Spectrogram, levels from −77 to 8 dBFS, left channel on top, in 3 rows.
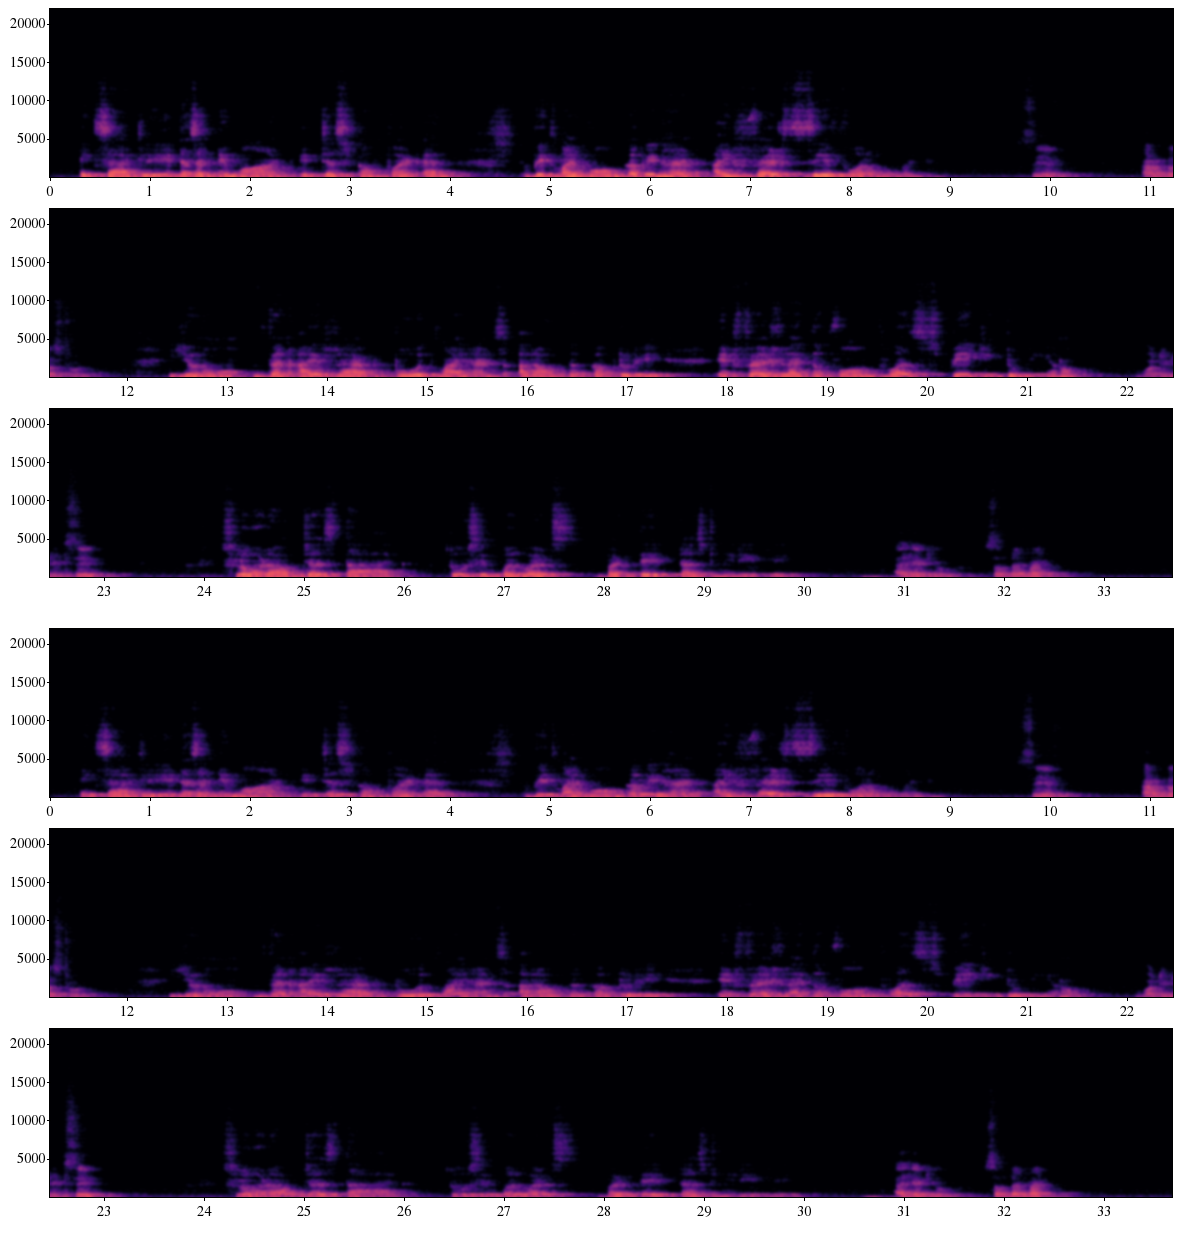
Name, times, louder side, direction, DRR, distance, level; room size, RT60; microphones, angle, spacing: voice 1, 0.3-8.8 12.2-21.5 24.2-26.1 26.5-29.9 31.0-31.1, left 5 dB, 90° left, 0.3 m, -27 dB
voice 2, 9.7-10.1 10.9-11.6 22.1-23.0 30.9-31.5 31.8-32.4, right 2 dB, 20° right, 0.5 m, -32 dB
2.6 x 2.1 x 2.7 m
head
